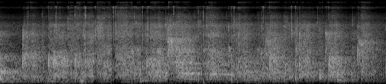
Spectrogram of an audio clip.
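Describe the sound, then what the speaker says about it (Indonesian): Classroom applause for a student group presenting in a school lesson: steady, dense hand clapping from many people, sustained throughout at moderate loudness. "Mari kita bersama-sama memberikan aplaus untuk kelompok 2"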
